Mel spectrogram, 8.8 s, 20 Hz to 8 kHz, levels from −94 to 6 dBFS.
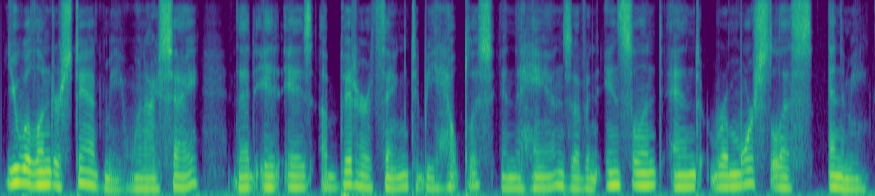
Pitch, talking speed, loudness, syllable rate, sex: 125 Hz, 170 wpm, -19 LUFS, 4.6 syllables/s, male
